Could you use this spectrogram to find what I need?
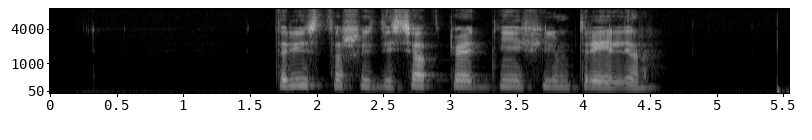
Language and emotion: Russian, neutral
